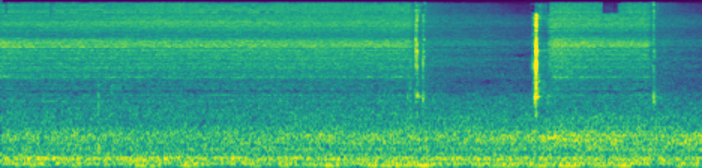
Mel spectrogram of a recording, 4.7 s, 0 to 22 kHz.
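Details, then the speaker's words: Nissan 180SX, engine off, intake pressurised with an air compressor: pressure drops at once and a faint steady hiss with a few clicks comes from around the intercooler. This boost leak is blamed for the poor idle and for running rich on boost. "You can also hear a little hiss towards the intercooler, which is right there on this car. So I'm assuming it's a pipe connected to the intercooler."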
